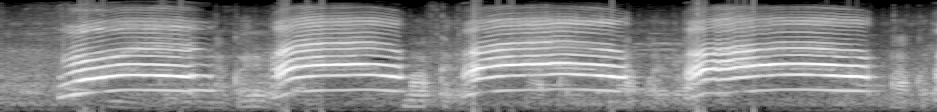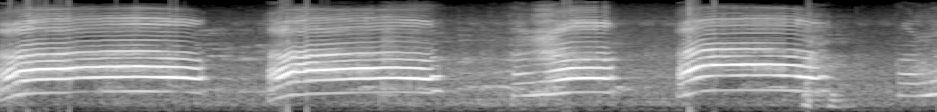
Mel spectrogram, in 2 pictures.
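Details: Extremely angry black cat meeting a new cat for the first time, indoors: a run of eight long, drawn-out harmonic yowls, each about a second, rising then holding steady, repeated in quick succession with short gaps.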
